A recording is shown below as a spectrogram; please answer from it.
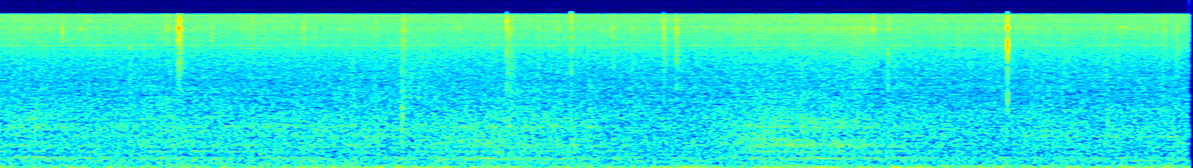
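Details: Steady low rumble and broadband hiss like passing traffic, with a few faint ticks and clicks, throughout; no animal voice stands out.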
